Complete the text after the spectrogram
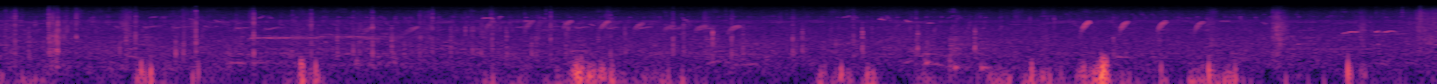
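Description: Footsteps crunch softly on a dirt path, moving away.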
